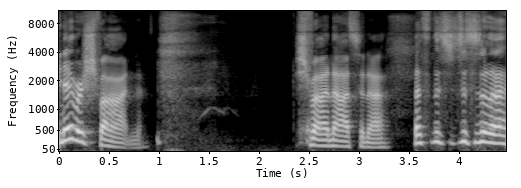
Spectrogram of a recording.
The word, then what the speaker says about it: shvanasana: mhm so that s think of it as like sh soan Shan this isn't something we say in English we never Shan shanas that's this this is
